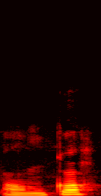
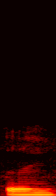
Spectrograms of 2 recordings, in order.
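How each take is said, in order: First: The word ends with a breathy h sound. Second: The word ends without a breathy h sound. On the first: "শেষে বিসর্গর উচ্চারণটা আমি করেছি" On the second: "অঙ্ক না বলে"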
